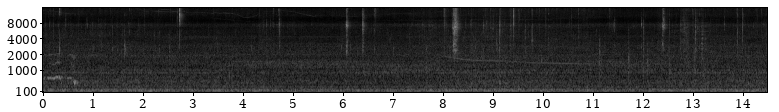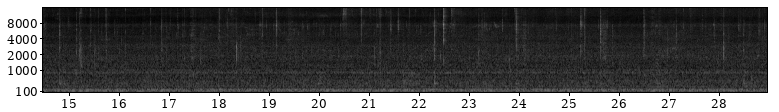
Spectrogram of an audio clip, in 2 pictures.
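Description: Dried fish (buwad) frying in oil in a nonstick pan: a steady sizzle with scattered small pops and crackles, and now and then a click of metal tongs turning the pieces. One sharper click about eight seconds in is followed by a brief falling squeal.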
